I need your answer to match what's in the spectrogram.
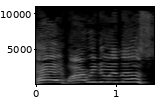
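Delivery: shouting. Yelling a question to someone so that he can hear. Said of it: "I'm yelling so he can hear me".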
